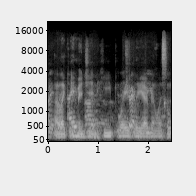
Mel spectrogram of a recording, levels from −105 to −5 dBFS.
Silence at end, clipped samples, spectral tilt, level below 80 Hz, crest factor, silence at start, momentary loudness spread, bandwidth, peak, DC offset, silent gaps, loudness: 0 s; under 0.1%; -4.5 dB/octave; -80 dBFS; 20 dB; 0 s; 4 LU; 16.5 kHz; -18 dBFS; under 0.1%; none; -37 LUFS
